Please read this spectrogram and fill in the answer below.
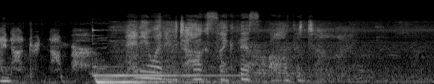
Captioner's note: breathy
